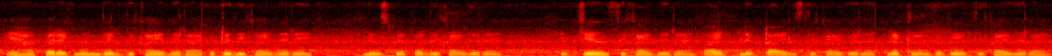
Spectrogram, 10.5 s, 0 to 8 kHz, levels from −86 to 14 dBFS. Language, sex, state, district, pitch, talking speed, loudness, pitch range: Hindi, female, Uttarakhand, Tehri Garhwal, 215 Hz, 175 wpm, -26 LUFS, 205-220 Hz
